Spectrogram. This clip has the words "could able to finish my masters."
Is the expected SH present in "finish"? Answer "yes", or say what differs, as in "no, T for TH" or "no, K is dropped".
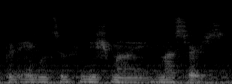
yes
